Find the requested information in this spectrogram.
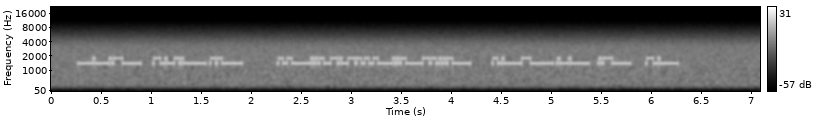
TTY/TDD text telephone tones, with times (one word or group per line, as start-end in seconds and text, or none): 0.6-3.0 ENGLISH
3.1-3.6 IS
3.9-6.1 SPOKEN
